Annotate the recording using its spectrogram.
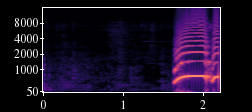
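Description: Near silence, then near the end a sudden, loud, high-pitched cry that is held and wavers in pitch.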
